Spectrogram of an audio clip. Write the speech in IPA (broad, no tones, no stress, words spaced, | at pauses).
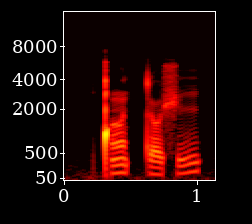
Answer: ǃə̃tːœʃi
